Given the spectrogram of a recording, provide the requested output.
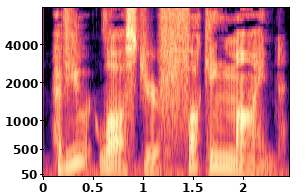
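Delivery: a hammed-up angry outburst; demanding. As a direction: confront him in disbelief. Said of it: "I asked demandingly".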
